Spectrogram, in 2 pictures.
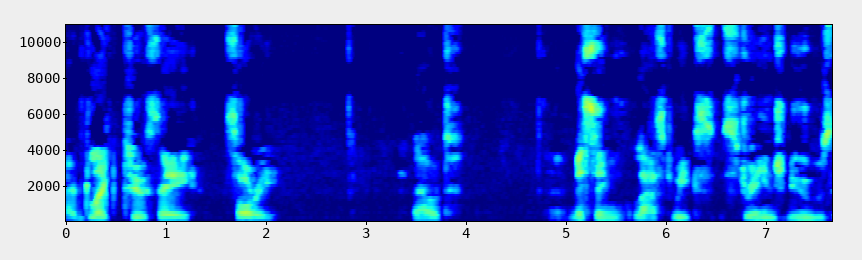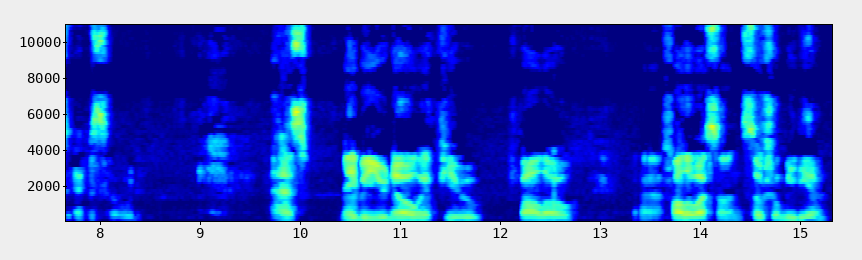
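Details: Adult male speaker; normal speech.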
